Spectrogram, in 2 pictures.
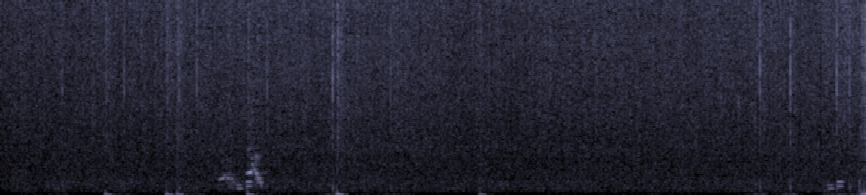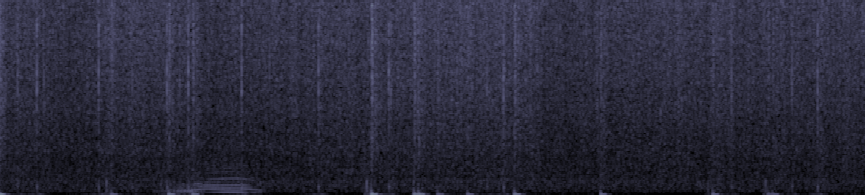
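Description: Paws thud softly on the ground in quick bursts.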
